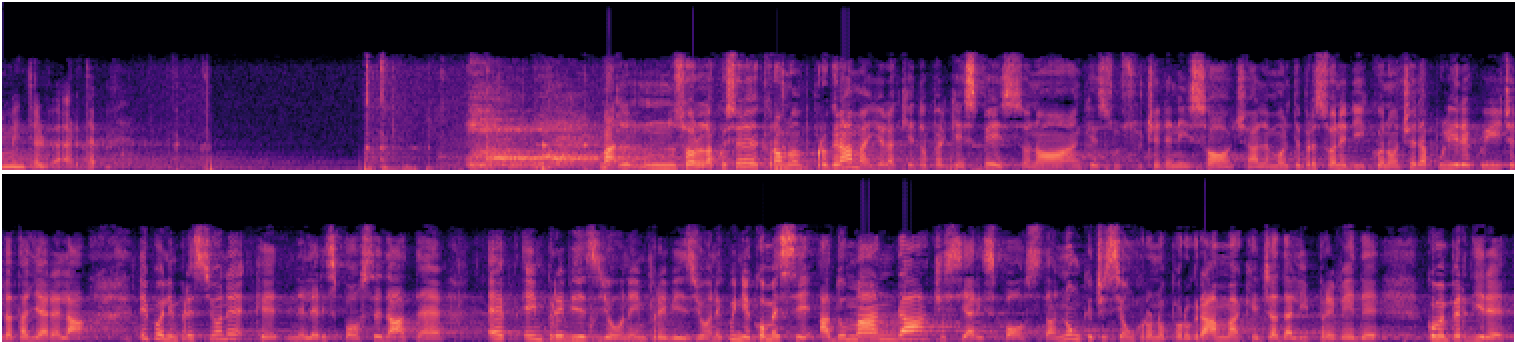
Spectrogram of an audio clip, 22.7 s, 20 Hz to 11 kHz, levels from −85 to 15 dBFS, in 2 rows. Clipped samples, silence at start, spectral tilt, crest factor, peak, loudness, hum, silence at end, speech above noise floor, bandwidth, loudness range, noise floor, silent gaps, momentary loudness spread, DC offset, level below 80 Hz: under 0.1%; 0 s; -2 dB/octave; 18 dB; 0 dBFS; -18 LUFS; none; 0 s; 30 dB; 8 kHz; 5 LU; -48 dBFS; none; 12 LU; under 0.1%; -56 dBFS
